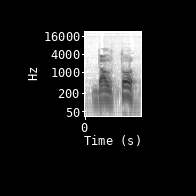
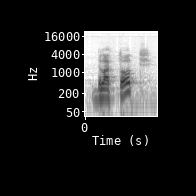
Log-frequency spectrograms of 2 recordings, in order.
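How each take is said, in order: First: The first vowel comes before the l. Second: The first vowel comes after the l. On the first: This is the construct form. "Dlatot virou daltot" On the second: This is the plain plural form. "Dlatot virou daltot"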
